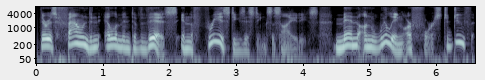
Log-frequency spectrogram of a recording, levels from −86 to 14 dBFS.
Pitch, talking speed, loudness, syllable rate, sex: 150 Hz, 175 wpm, -19 LUFS, 4.9 syllables/s, male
